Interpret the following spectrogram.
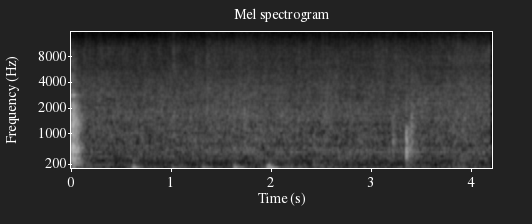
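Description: Curried chicken pieces frying in a wok, with a steady sizzle and a few low bumps as the wok and wooden spoon are handled for stirring.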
